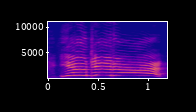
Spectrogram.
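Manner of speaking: very high, loud, drawn-out cheer; excited cheer. Shown as a demonstration. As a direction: celebrate his win like a big victory. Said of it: "try saying".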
